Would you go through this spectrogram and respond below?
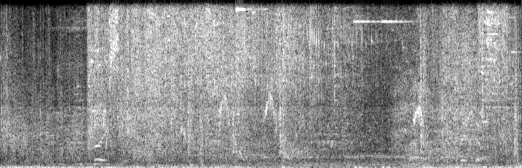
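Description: A Glacius ice spell cast in Hogwarts Legacy, a dense burst of magical whooshing and mechanical crackling layered with booming impacts over a loud, busy combat soundscape.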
